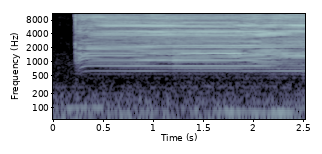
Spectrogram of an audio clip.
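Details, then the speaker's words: Wahl Detailer Cordless trimmer running with a harsh, high, piercing buzz caused by its worn blade plate; fixed by replacing the blade plate and greasing it. "agora essa é a peça que provoca o ruído intenso que o povo que gosta de fórmula 1 deve gostar"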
